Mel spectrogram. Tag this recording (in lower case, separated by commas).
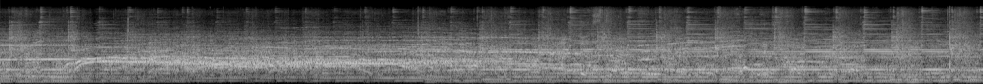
music, speech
